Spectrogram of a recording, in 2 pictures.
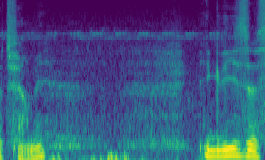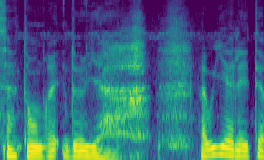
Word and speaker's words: Llar: Alors, nous sommes à Liard. Ça se prononce comme ça.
